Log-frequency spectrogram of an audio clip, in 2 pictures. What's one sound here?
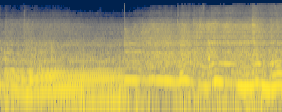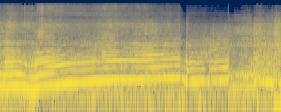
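A rally car engine revs hard through a hairpin, its pitch dropping and climbing with gear changes.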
